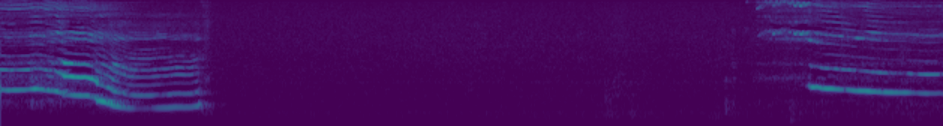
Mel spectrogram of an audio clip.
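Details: Female Vizsla crying for attention out of loneliness: a loud wavering whine that slides downward and breaks off, a quiet pause, then another long level whimpering cry.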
